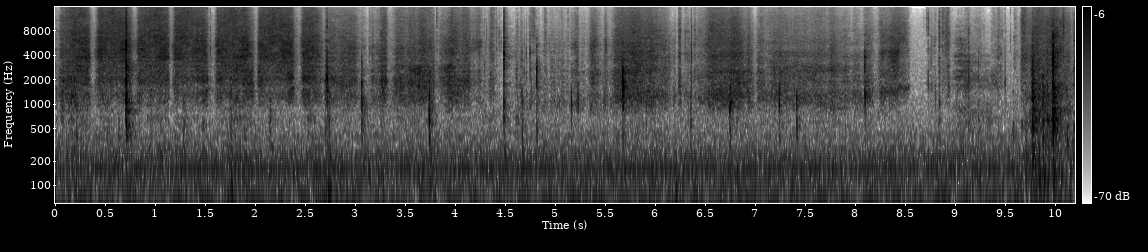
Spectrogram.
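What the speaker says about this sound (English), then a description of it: "Let me get a wet one and get some of that glue up." A wet wipe scrubs glue off paper in an envelope journal, giving soft, close rubbing and scraping strokes with a few crinkles. The strokes repeat in quick, uneven bursts and stay quiet throughout.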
